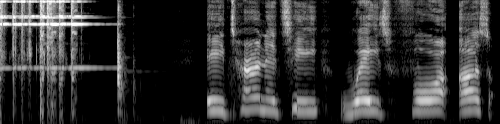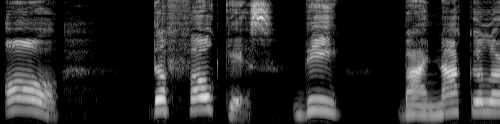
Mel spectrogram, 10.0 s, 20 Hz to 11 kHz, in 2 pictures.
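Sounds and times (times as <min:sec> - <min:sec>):
bright metallic bell ringing: 0:00.0 - 0:01.4
speech: 0:02.1 - 0:05.8, 0:06.5 - 0:09.9.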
